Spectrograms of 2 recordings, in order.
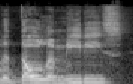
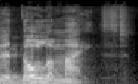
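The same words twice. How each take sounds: First: The name is pronounced in a non-English way. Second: The name is pronounced in the English way.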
